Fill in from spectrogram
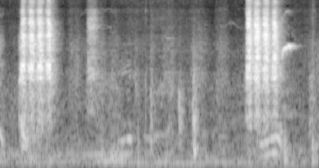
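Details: Drongo giving two harsh, rasping bursts of rapid pulses, each about half a second long, roughly three seconds apart. Faint short whistles and soft background noise fill the gap between them.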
